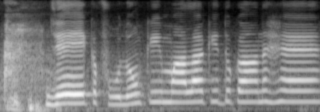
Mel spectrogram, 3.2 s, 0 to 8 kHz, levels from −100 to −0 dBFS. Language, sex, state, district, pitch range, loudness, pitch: Hindi, female, Punjab, Kapurthala, 240-285 Hz, -14 LUFS, 280 Hz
